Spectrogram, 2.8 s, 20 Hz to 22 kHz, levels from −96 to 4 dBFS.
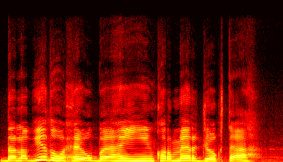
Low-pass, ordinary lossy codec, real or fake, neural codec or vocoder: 19.8 kHz; none; fake; codec, 44.1 kHz, 7.8 kbps, Pupu-Codec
